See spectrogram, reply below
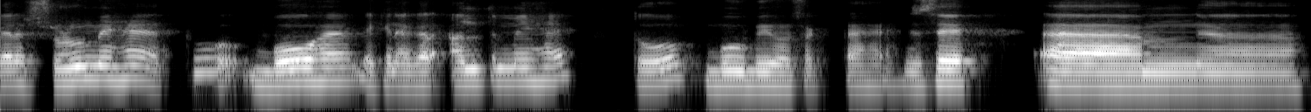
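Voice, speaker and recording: A man's voice: medium pitch, dark tone. Patient man teaching pronunciation, lo-fi. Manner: patient, repeats words slowly and adds frequent "है ना" checks. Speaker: Portuguese language teacher. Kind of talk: classroom pronunciation lesson.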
